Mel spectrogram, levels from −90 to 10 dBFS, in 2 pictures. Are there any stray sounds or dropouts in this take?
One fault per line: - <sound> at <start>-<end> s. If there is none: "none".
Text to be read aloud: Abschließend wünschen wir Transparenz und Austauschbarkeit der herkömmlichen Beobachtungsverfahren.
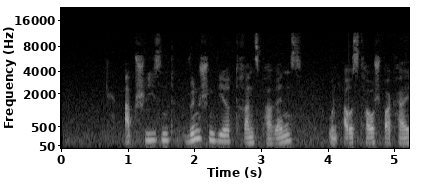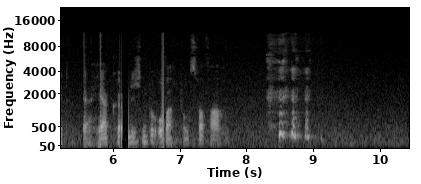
- dropout at 6.1-6.2 s
- laugh at 8.3-9.2 s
